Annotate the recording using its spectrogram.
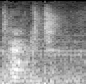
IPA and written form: tækt (tacked)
